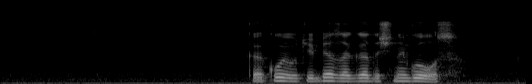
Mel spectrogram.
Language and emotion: Russian, neutral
